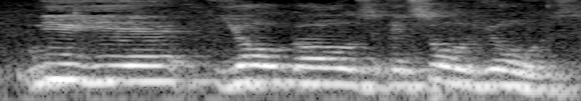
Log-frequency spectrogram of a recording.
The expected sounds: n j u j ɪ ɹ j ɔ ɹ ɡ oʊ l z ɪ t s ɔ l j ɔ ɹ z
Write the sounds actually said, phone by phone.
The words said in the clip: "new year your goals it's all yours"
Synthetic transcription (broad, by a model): n j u j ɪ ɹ j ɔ l ɡ oʊ l z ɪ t s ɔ l j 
